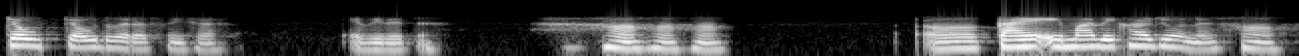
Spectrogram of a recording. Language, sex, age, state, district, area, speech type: Gujarati, female, 30-45, Gujarat, Valsad, rural, conversation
